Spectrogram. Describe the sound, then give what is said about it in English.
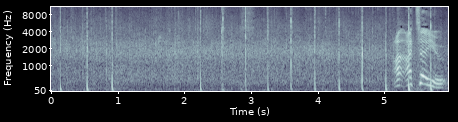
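Scattered sharp claps from a church audience applauding its welcome teams, spaced fairly evenly, followed by a brief burst of voices at the end. “Can I tell you, we need to give it up for our welcome teams.”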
